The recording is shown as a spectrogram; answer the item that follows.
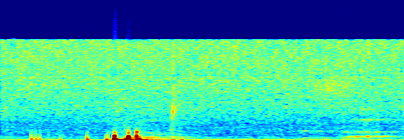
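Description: A short cluster of low, heavy thuds a little over half a second in, the loudest sound here, with a few faint taps around it.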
